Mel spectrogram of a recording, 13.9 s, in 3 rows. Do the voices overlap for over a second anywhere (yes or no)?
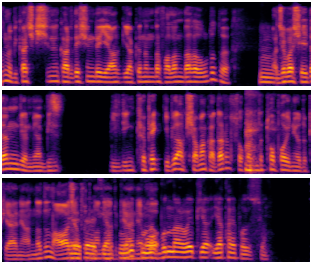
yes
